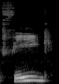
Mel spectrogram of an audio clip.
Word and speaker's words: Feig: uh how do you say his last name feig is that how you say Kevin F yeah Kevin fig was there um the guy who's playing Black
